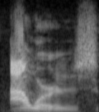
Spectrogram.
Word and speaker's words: hours: you is the word hours okay so remember that H is silence instead of saying hows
